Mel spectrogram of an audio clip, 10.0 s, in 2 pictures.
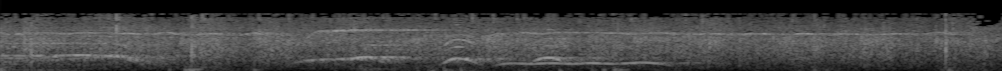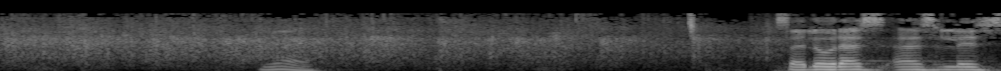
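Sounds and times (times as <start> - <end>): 
audience cheering: 0.0 - 6.9
audience applauding: 0.0 - 9.3
speech: 6.3 - 6.8, 8.9 - 10.0.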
